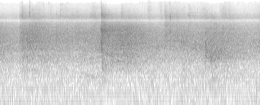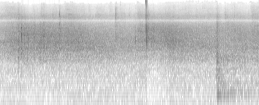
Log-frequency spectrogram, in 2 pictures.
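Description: Ice hockey play: skate blades scraping the ice in swelling hisses, broken by several sharp clacks of sticks and puck.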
